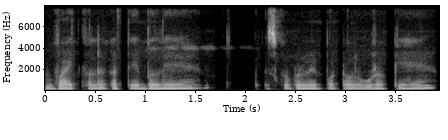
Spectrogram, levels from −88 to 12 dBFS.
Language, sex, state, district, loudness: Hindi, female, Arunachal Pradesh, Papum Pare, -21 LUFS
